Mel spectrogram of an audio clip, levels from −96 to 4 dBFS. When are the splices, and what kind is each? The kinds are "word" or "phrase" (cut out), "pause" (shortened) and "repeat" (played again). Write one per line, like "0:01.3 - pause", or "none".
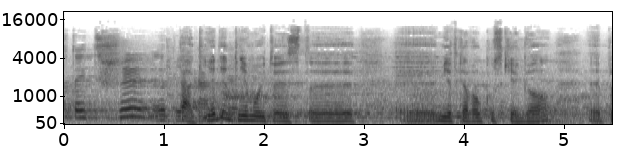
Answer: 0:01.0 - word
0:01.7 - word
